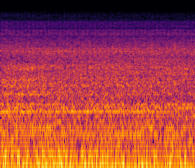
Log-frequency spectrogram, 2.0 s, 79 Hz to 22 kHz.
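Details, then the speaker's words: BMW 320i F30 turbo, first start after engine rebuild: smooth even idle with steady low rumble, no knocks, ticks or misses, characteristic F30 engine noise; no leaks, stable temperature, 2 bar oil pressure at idle; normal idle. "O carro tá aqui funcionando maravilhosamente bem. Barulho característico de toda a F30."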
